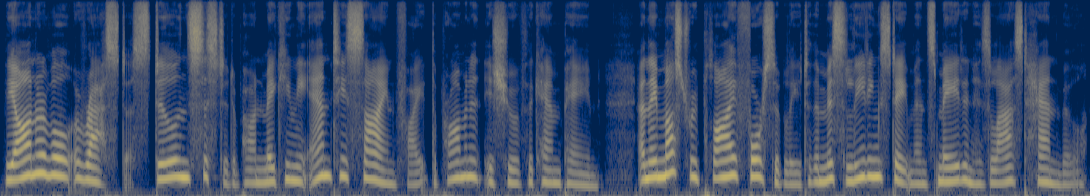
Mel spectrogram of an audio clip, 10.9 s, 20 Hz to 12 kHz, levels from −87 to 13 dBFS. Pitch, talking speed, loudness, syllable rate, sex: 210 Hz, 175 wpm, -20 LUFS, 5.1 syllables/s, female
